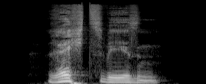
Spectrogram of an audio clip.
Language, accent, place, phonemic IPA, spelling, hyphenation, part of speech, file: German, Germany, Berlin, /ˈʁɛçt͡sˌveːzn̩/, Rechtswesen, Rechts‧we‧sen, noun, De-Rechtswesen.ogg
- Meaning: legal system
